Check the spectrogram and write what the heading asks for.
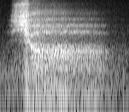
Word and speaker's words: Yahweh: So it sounds like this. The more correct way to pronounce it is this. Yahweh. Yahweh.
